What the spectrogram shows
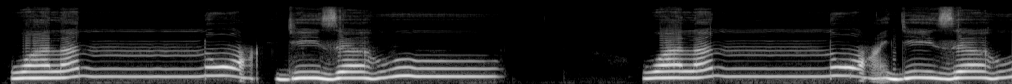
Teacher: nun mati bertemu dengan Nun yang bertasdid kita baca kita tekan kita tahan didengungkan dua harakat Wan nujizahu Wan nujizahu kemudian Hu kita baca panjang dua harakat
